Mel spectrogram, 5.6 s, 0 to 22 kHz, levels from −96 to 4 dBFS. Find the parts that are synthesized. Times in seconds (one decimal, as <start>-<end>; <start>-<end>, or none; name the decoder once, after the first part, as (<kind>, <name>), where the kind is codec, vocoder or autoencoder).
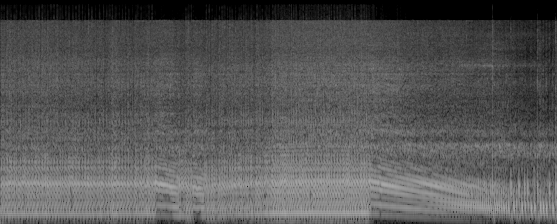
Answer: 0.0-2.7 (vocoder, BigVGAN v2); 4.7-5.6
